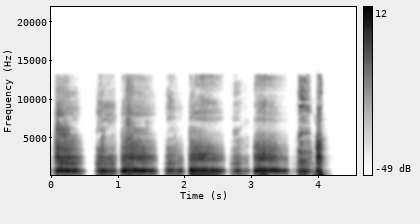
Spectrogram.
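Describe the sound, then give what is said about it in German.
A voice pants rhythmically in eight quick, loud, breathy bursts, mimicking the beat of a song with huffing breaths instead of singing, as a song-guessing puzzle. “Du wolltest so irgendwelche Lieder hecheln.”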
